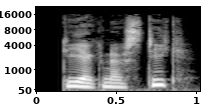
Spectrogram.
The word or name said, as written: diagnostik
